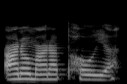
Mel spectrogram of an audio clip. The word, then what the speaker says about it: onomatopoeia: It's pronounced onomatopoeia. Onomatopoeia.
